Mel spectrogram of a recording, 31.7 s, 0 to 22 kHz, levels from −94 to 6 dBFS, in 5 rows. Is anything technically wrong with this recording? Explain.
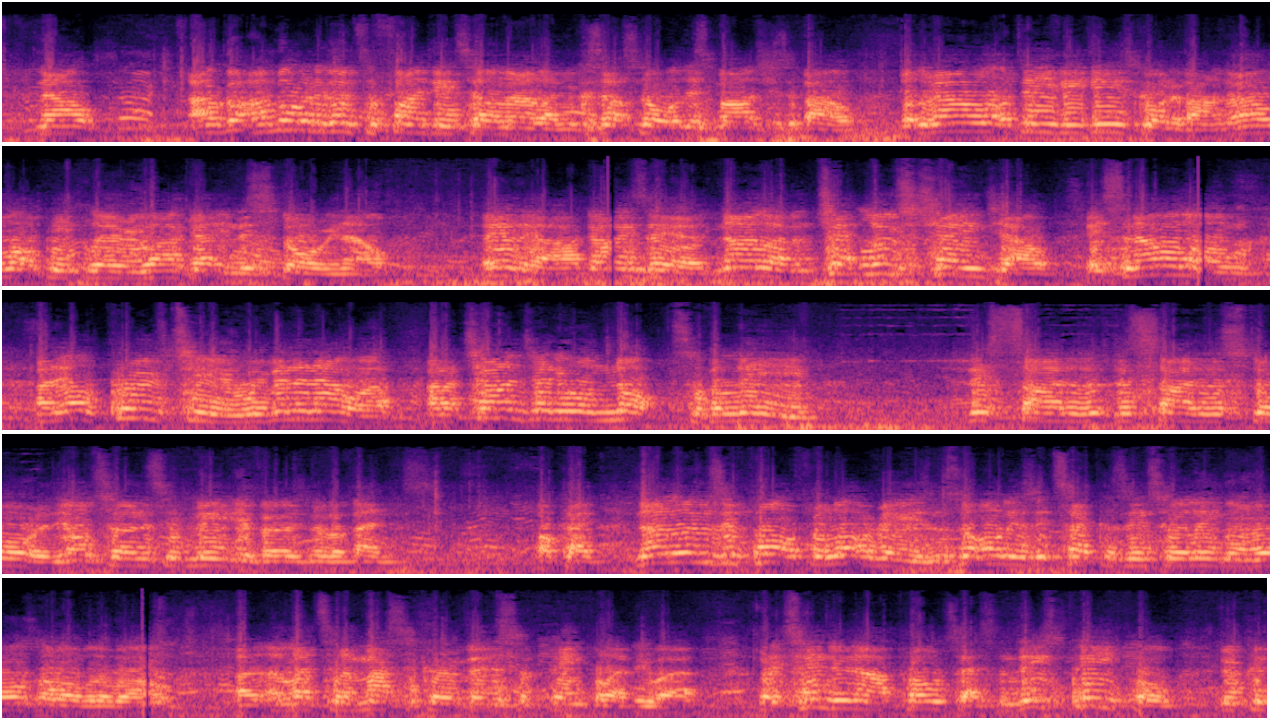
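Yes. Damaged data in a compressed stream produces brief glitches at 9.37–9.41 s, 12.32–12.36 s and 26.06–26.10 s. Corrupted bytes make the decoder misread frames and lose sync, yielding about 40 ms of disrupted sound, heard as a chirp, squawk, click or short hole.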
